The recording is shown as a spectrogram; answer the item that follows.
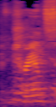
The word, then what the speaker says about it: Tranc: Charlie, is T-R-A-N-C, is that, do you pronounce that Trance or Trank, or how are we pronouncing this module? I don't pronounce it really. Transy. I never needed to. Transy, okay.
